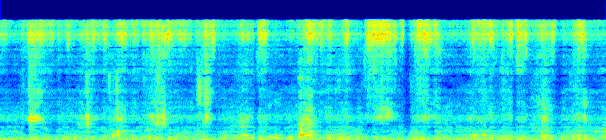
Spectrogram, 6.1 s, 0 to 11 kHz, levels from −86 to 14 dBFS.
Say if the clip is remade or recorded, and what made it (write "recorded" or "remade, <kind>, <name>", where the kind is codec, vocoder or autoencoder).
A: remade, vocoder, Vocos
